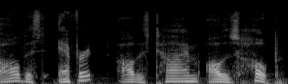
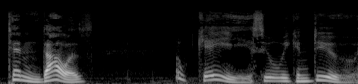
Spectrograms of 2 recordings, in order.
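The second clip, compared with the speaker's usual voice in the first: ungrateful; 6 semitones higher than usual. Retold or imitated.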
